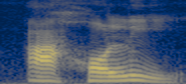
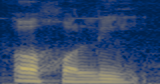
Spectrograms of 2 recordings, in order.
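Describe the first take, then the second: First: The first vowel is an 'a'. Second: The first vowel is a short 'o'. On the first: The speaker calls it wrong. "bukan aholi" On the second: The speaker calls it right. "dibaca O, sehingga kata ini dibaca oholi"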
